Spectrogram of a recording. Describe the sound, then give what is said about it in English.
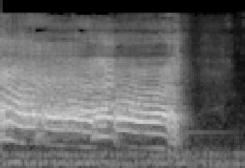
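A man's high, strained scream as his chest is sliced open, held loud and steady for about a second, then cut off sharply into near silence. “So I'm gonna slice it. You slice it. Yeah. This dude screams.”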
